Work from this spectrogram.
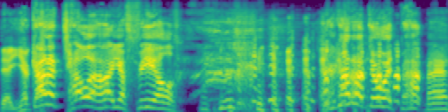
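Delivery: loud, very high screech, drawn out slowly. Imagining Alfred urging Batman through an earpiece: screeching George Costanza voice. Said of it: "That screeching George Costanza voice".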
